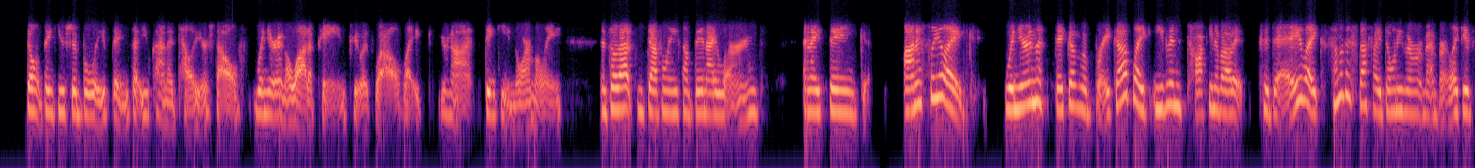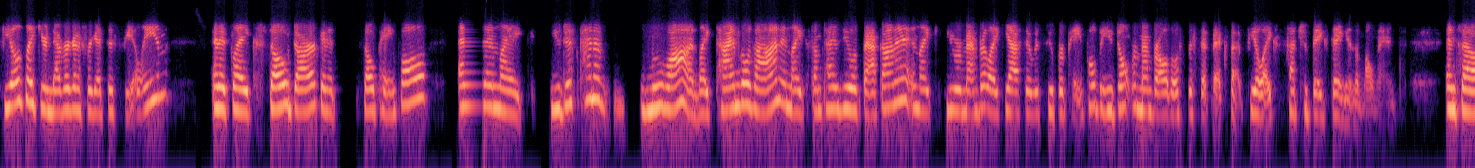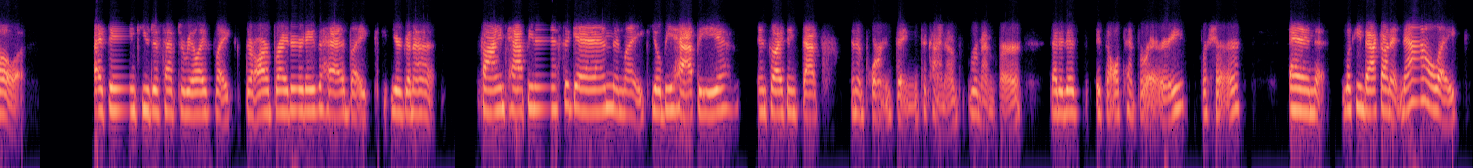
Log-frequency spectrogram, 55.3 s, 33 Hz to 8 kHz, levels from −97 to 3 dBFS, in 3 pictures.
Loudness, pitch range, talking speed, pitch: -20 LUFS, 205-245 Hz, 200 wpm, 220 Hz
